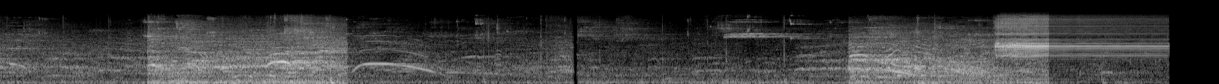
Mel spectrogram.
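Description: Game sound of a youth basketball game in a gym that echoes: the ball bouncing on the hardwood, sneaker squeaks and players' and spectators' voices, with two louder stretches. Near the end a steady tone sounds, then the sound cuts off suddenly.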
